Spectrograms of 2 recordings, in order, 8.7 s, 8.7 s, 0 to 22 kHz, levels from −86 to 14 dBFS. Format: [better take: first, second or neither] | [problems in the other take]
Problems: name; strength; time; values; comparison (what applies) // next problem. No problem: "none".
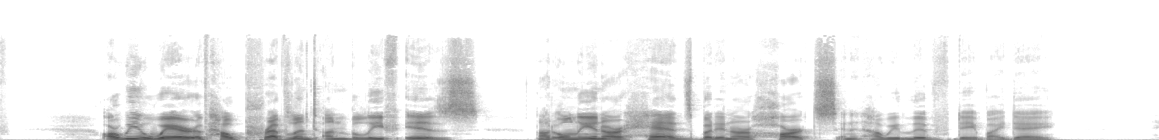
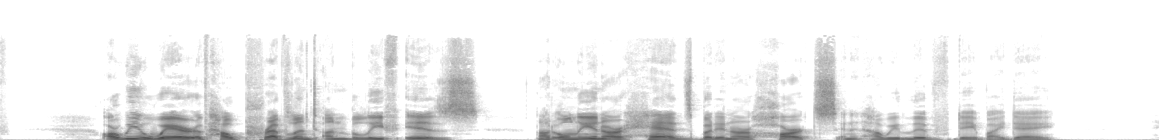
neither | none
